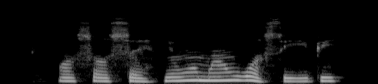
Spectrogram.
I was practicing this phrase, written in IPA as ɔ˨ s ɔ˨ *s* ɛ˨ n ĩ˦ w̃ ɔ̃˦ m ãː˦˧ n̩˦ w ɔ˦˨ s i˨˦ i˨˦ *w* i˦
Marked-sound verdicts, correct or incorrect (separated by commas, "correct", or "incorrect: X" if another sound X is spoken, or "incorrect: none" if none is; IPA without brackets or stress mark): correct, incorrect: b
